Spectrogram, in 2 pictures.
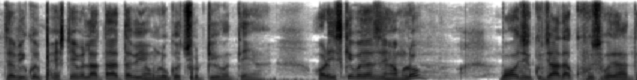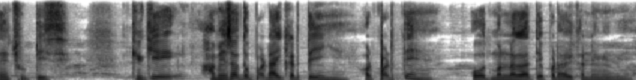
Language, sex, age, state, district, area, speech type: Hindi, male, 18-30, Bihar, Muzaffarpur, urban, spontaneous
